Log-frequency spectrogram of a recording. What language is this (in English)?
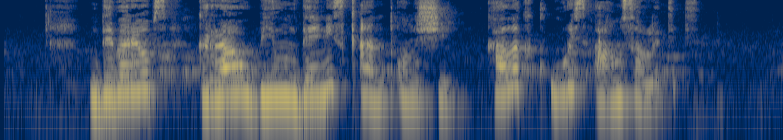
Georgian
